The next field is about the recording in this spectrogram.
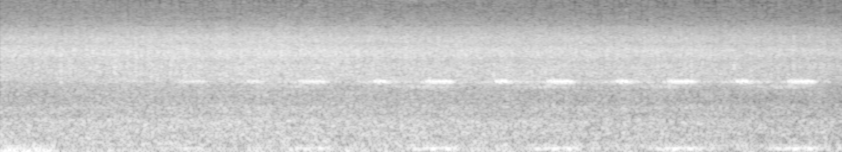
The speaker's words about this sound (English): We live on a rural country lane, and the start of autumn has the nights growing cool. I open the windows and a smoky breeze fills the room, the last hum of crickets in the distance, rustling trees.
